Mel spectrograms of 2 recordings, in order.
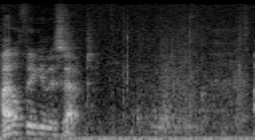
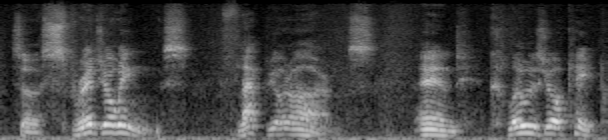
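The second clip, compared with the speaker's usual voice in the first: slow dance-step calling; much slower than usual. Shown as a demonstration. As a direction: call each dance move slowly. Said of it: "try out those steps".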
